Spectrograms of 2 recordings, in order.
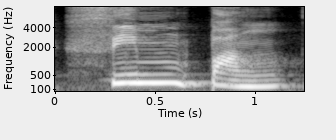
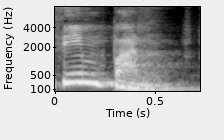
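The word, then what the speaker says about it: simpang: Malaysian ভাষায় বলা হয় সিম্পাং জ্বালান কি বলেছি ভাই সিম্পাং আরেকটা হচ্ছে সিমপান সিমপান সিমপান কিন্তু না এটা হল সিমপাং সিমপাং জ্বালান অনেকে সিমপাং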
